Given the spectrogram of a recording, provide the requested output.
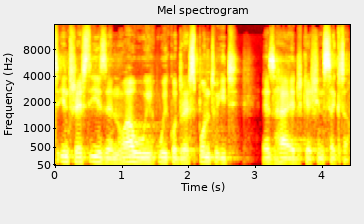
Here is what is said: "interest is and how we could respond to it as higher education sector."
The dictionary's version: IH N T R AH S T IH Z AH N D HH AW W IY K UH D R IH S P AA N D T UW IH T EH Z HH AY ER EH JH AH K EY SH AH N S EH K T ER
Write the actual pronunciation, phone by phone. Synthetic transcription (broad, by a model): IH N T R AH S T IH Z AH N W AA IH W IY K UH D R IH S P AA N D T UW IH T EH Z HH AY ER EH JH AH K EY SH AH N S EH K T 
